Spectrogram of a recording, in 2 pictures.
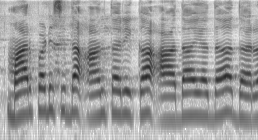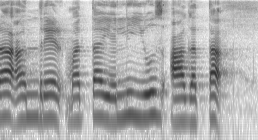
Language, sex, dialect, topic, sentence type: Kannada, female, Dharwad Kannada, banking, statement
